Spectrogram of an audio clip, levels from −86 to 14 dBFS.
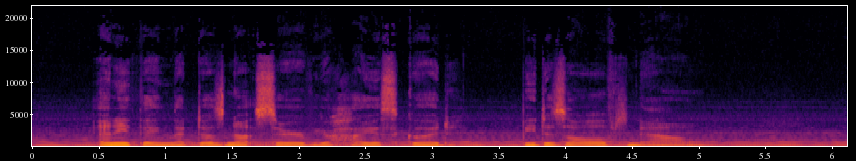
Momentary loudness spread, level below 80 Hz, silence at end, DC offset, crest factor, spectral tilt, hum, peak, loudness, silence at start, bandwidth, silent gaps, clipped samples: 16 LU; -40 dBFS; 0 s; under 0.1%; 18 dB; -5.5 dB/octave; none; -6 dBFS; -23 LUFS; 0 s; 15 kHz; none; under 0.1%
